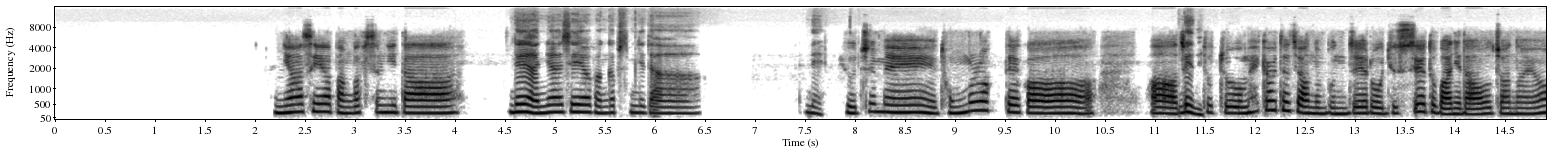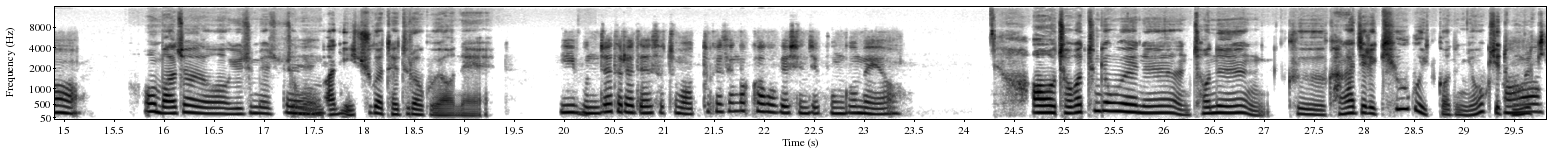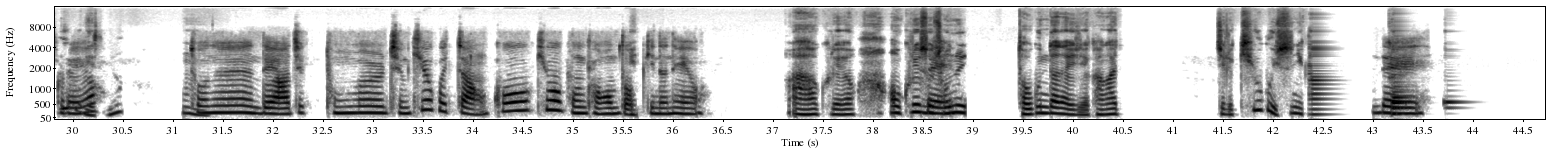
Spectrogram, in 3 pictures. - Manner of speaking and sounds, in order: other background noise; distorted speech
- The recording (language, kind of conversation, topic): Korean, unstructured, 동물 학대 문제에 대해 어떻게 생각하세요?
